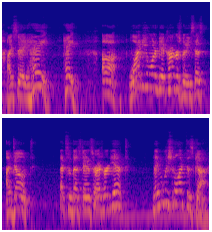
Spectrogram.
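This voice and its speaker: A man's high, raised and projected voice with lively intonation and long, frequent pauses, against noticeable background noise. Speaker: radio talk show host. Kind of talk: call-in radio interview. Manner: fast.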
